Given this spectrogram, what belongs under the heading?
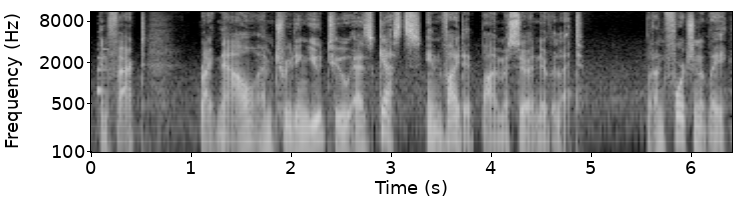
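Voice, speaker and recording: Brief: smooth sardonic warden, low voice with lively lilt, faint music. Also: male voice, a little hiss or hum. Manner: smooth, courteous, wryly sarcastic. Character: suave, dry-witted male prison warden. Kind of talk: game voice acting.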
